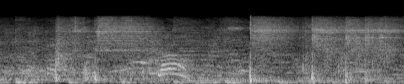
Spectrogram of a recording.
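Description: Barbell loaded with rubber bumper plates dropped from overhead onto the lifting platform after a completed jerk: one sharp bang about two and a half seconds in, the loudest sound, over voices and a cheer in a large hall.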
